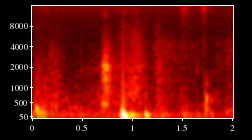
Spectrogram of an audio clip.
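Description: Quiet room with a soft low thump about a second in and a couple of fainter knocks, from a person stepping back and turning while wearing a clip-on microphone.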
